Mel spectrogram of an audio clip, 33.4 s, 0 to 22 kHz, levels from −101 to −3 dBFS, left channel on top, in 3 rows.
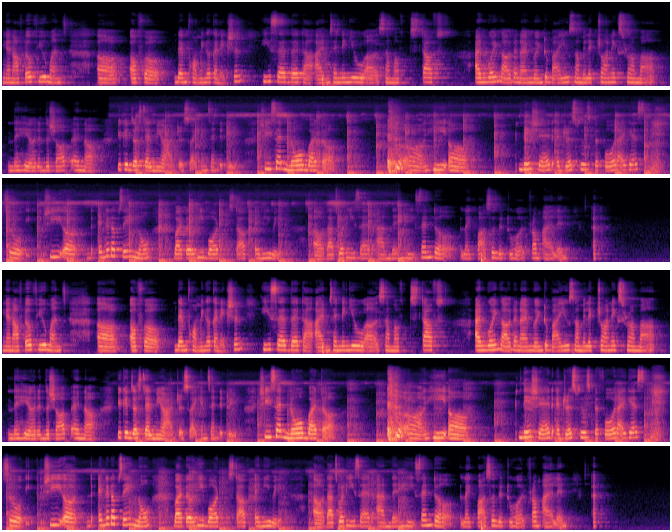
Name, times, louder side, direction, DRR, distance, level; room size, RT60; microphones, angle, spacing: voice 1, 0.0-4.0 4.3-7.3 7.9-10.9 11.2-16.7 17.5-19.0 19.7-22.6 22.9-26.9 27.4-31.7 32.1-32.2, right 3 dB, 35° right, 12 dB, 0.4 m, -29 dB
sound 1, 12.9-28.9, left 1 dB, 80° left, 4.9 m, -41 dB
19.0 x 11.0 x 2.8 m, 0.75 s
head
